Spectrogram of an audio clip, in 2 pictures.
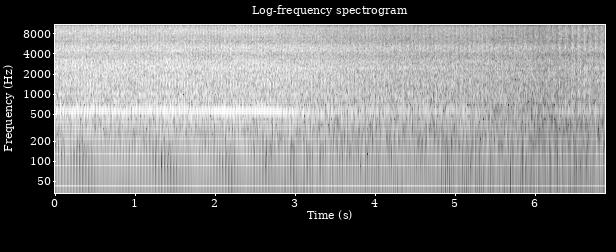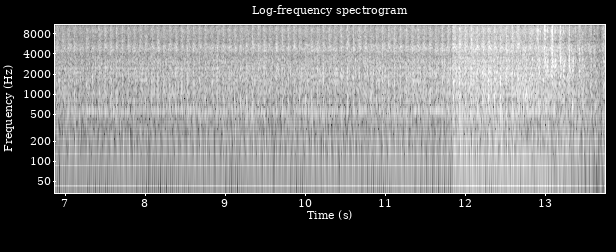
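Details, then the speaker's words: MTD Gold garden tractor, 26 hp Briggs & Stratton. After the fuel shutoff solenoid was hooked up and a proper 20 A fuse fitted, it starts easily on choke and runs a regular, even beat on both cylinders. Previous owner suspected lost spark; ignition coil not the problem. "I can't believe it started that easily. It's clearly running on both cylinders."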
